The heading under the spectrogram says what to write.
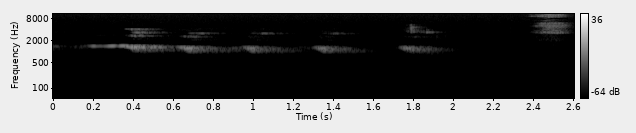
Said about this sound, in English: Seagulls. Well, live by the sea, you get seagulls. They're beautiful, actually. I find them beautiful because I was not brought up here, I was not born. People here hate them, but I actually love them. It's part of life, being by the sea.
